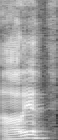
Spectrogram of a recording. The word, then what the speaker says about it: Aaliyah: Aaliyah, we're going to say it correctly now. Aaliyah, not Aaliyah.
